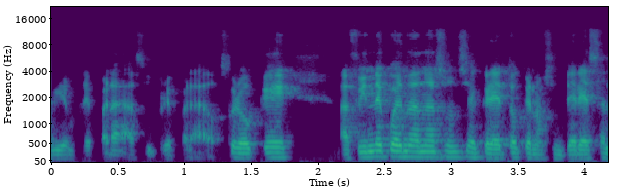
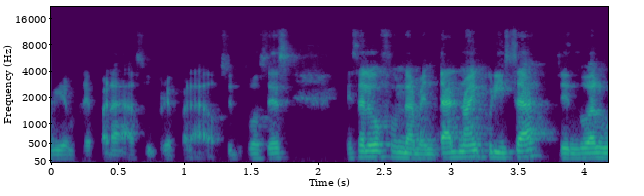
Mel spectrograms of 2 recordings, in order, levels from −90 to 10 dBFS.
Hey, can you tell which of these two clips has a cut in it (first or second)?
first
